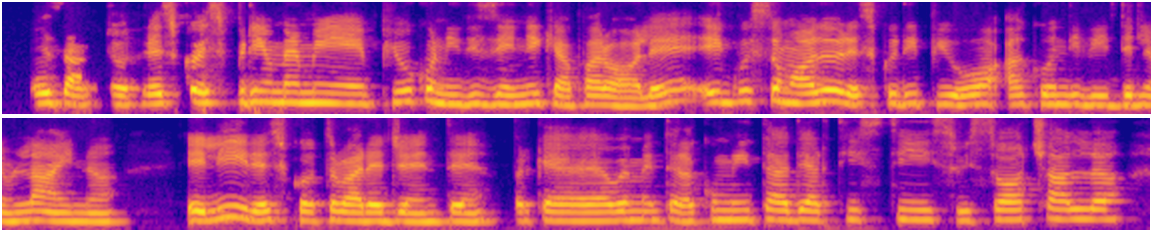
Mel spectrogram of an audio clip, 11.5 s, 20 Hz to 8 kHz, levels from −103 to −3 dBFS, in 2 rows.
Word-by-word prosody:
Esatto 205 -4 +2
riesco 220 +5 +3
a 260 - +6
esprimermi 240 -3 +1
più 250 +5 -2
con 285 -6 +2
i 210 - 0
disegni 210 +1 -1
che 215 - 0
a 185 - -1
parole, 195 +7 +1
e - - +1
in 240 - 0
questo 270 +3 0
modo 235 +3 +5
riesco 205 -1 +1
di 220 +1 -6
più 210 -3 -1
a 210 -1 -3
condividerli 205 -1 -1
online 185 -2 -1 0.3
e 205 - +5
lì 250 +5 0
riesco 200 0 +1
a 195 - -2
trovare 195 -2 +4
gente, 185 0 -1
perché 195 -1 -1
ovviamente 205 +1 -1
la 185 -2 -1
comunità 215 +2 -2
di 220 - -1
artisti 220 +1 -6
sui 205 -1 -7
social 225 +2 -2
210 Hz, 185 wpm, -19 LUFS, 195-225 Hz, 0.3 s, a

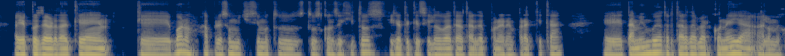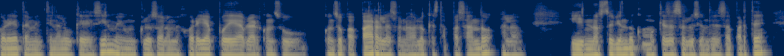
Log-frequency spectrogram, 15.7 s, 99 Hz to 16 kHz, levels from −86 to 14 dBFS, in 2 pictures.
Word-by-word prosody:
Oye, 110 0 +5
pues 110 -1 +4
de 105 - +9
verdad 100 0 +5
que 105 -3 +4 0.2
que, 95 -2 0
bueno, 135 -1 +2
aprecio 110 -2 -1
muchísimo 115 +1 -2
tus 100 -4 -4
tus 105 -3 -5
consejitos. 115 +3 -3
Fíjate 105 -1 -2
que - - -3
sí 95 - -5
los 100 0 +1
voy 100 - +3
a - - -6
tratar 100 0 0
de 100 - -1
poner 95 -1 -2
en 95 - -3
práctica, 110 +4 -3 0.4
eh, 95 -1 +1
también 110 +5 +4
voy 135 - +7
a - - -3
tratar 115 -4 +1
de 115 - +4
hablar 115 -1 +1
con 105 -1 +1
ella. 120 -3 +5
A 110 - -4
lo 95 - 0
mejor 90 +3 -1
ella 105 0 +3
también 95 -2 -3
tiene 100 +1 -4
algo 95 -1 -2
que 95 - -2
decirme. 125 +9 0
Incluso 100 0 -2
a - - 0
lo 95 - -2
mejor 95 +2 -3
ella 100 0 +4
puede 95 -2 +1
hablar 95 0 0
con 100 - -4
su 95 +2 -7
con 105 - -3
su 105 - -1
papá 95 +5 +4
relacionado 95 -4 0
a - - -3
lo 95 - -1
que - - -14
está - - -12
pasando, 125 +8 -2
a 110 - -5
lo 95 -1 -6 0.4
y 100 -2 +2
no 95 0 +2
estoy 100 +3 0
viendo 100 +1 +3
como 95 -2 -4
que 95 - -2
esa 100 - +2
solución 95 -1 -1
de 95 - -3
esa 95 +3 -4
parte. 125 +7 -1
100 Hz, 275 wpm, -24 LUFS, 95-110 Hz, 0.4 s, de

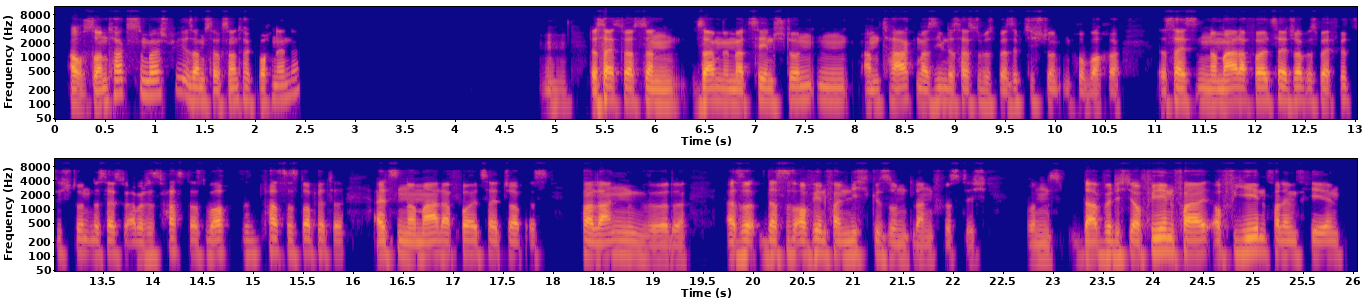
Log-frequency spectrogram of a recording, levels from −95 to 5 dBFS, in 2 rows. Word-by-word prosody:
Auch - - +6
sonntags 120 +13 +2
zum 165 - -5
Beispiel, 160 +2 -1
Samstag, 110 -4 0
Sonntag, 115 -1 -3
Wochenende? 130 +9 -4 2.4
Mhm. 100 0 -13 0.2
Das 95 - +3
heißt, 115 -1 +6
du - - +6
hast 110 -1 0
dann, 105 0 0
sagen 110 +4 +5
wir 105 - -3
mal, 105 -1 +2
10 110 +1 -2
Stunden 115 +1 -5
am 100 +1 -3
Tag 115 +3 +3
mal 105 -2 0
7, 110 +3 -9
das 105 - -5
heißt, 100 -1 -1
du 105 - -13
bist 95 0 -11
bei - - -3
70 105 0 -12
Stunden 100 -1 -9
pro 90 - -7
Woche. 90 - -1 0.4
Das - - -8
heißt, 110 0 +4
'n 110 - -6
normaler 110 +2 +6
Vollzeitjob 115 0 +3
ist 110 -1 -10
bei - - +1
40 120 -2 -11
Stunden, 120 +1 -8
das 110 -1 -7
heißt, 110 -1 -1
du - - -4
arbeitest 100 0 -6
fast 125 0 -3
das 110 -2 -5
Wo 115 +1 +2 0.4
fast 125 -2 0
das 110 -2 -8
Doppelte, 110 -2 -3 0.3
als 105 -1 +1
'n 110 - -4
normaler 100 +1 +4
Vollzeitjob 105 -2 -2
es 95 +1 -14 0.3
verlangen 100 -1 +2
würde. 90 0 -3 0.4
Also, 115 +3 +2
das 105 +1 -1
ist 110 - -8
auf 110 +1 +3
jeden 115 -3 0
Fall 105 - 0
nicht 105 0 -7
gesund 95 -3 -9
langfristig. 85 0 -8 0.4
Und 90 -1 -10
da 100 +1 +3
würde 110 -2 -1
ich 100 - -8
dir - - +4
auf - - -3
jeden 125 0 +5
Fall 110 +1 +5
auf 105 +2 -3
jeden 125 +2 +1
Fall 110 - -1
empfehlen, 105 0 -4
110 Hz, 180 wpm, -25 LUFS, 100-115 Hz, 2.4 s, Auch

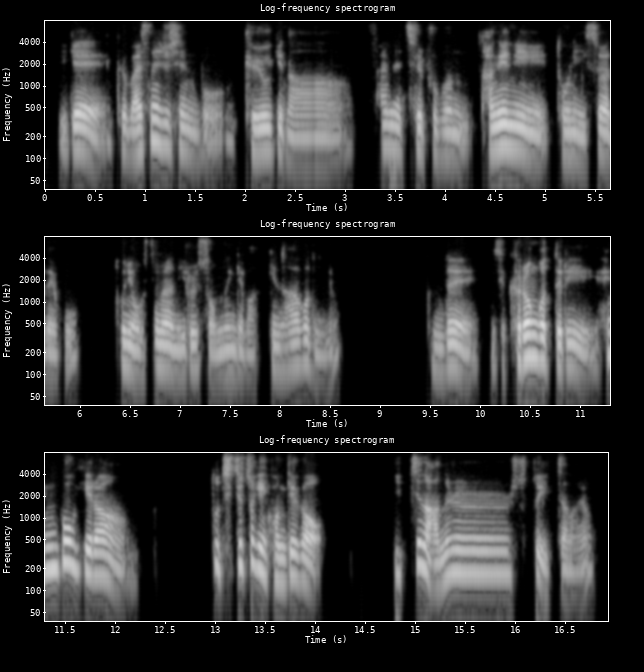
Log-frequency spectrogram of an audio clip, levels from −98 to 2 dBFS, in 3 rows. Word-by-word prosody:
이게 140 -3 +2
그 130 - -4
말씀해 130 +9 +1
주신 135 -6 -4
뭐 195 - -8 0.2
교육이나 100 -7 -2 0.4
삶의 145 -3 -3
질 130 - -1
부분 115 -2 -5
당연히 135 -5 +3
돈이 115 -2 -4
있어야 115 +3 -1
되고 100 -2 -7 0.4
돈이 135 -3 +1
없으면 120 +2 0
이룰 125 +3 -4
수 100 - -7
없는 105 +3 -5
게 - - -5
맞긴 120 +5 -10
하거든요. 130 -8 -5 0.9
근데 120 -3 0 0.2
이제 - - -13
그런 175 +1 +8
것들이 130 -8 +2
행복이랑 195 -5 +4 0.9
또 220 - -2
직접적인 210 -1 +3
관계가 150 +1 +3 0.8
있진 205 +6 +1
않을 175 +5 +1
수도 180 - -5
있잖아요. 105 - -7
130 Hz, 270 characters per minute, -24 LUFS, 115-170 Hz, 0.9 s, 그런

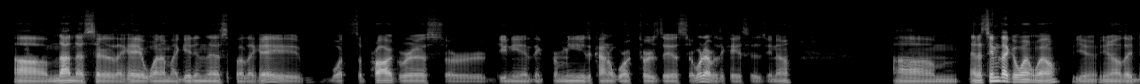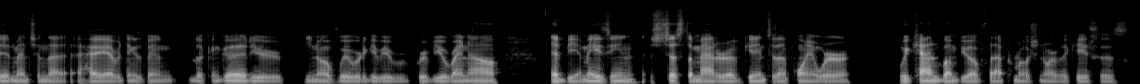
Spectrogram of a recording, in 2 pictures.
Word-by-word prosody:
Um, 75 -1 +4
not 90 0 +8
necessarily, 80 -2 0
"Hey, 80 -1 +3
when 80 +1 0
am 75 -1 -2
I 75 - -4
getting 80 +1 -2
this?" 80 0 -1
But, 75 - -5
like, 75 -2 -4
"Hey, 75 -2 0 0.3
what's - - -8
the - - -8
progress? 85 -2 +2
Or 70 0 -7
do - - -5
you 75 - -3
need 75 0 -4
anything 70 - -7
from 75 0 -7
me 85 0 -2
to 80 - -6
kinda 80 -2 0
work 80 +1 -2
towards 80 -3 -3
this," 80 -1 -3
or - - -4
whatever - - +5
the - - -9
case 70 0 -8
is, 70 - -11
you 70 - -9
know? 85 +4 -4 1.0
Um, 75 -3 -2
and 85 - +3
it - - +3
seemed 165 +1 +8
like 155 - +11
it - - +7
went 110 -2 +6
well. 85 +8 +3
You 75 -1 -5
you 75 - -3
know, 75 0 +1
they 75 -1 0
did 75 +1 0
mention 75 0 -3
that, 70 -1 -2 0.2
"Hey, 75 -1 +2
everything's 70 0 -3
been 70 +2 -7
looking 75 - -6
good. 90 +1 +4
You're 70 -2 -2 0.2
you 75 - -6
know, 75 -1 -1
if 70 - -8
we 75 0 0
were 75 0 -1
to 75 - -5
give 75 -1 -4
you 70 -1 -1
a - - -10
r 70 - -13
review 75 0 -1
right 75 0 0
now, 80 +1 +1 0.5
it'd 75 -3 +4
be 75 -1 0
amazing. 80 0 0
It's - - -5
just - - +2
a - - +5
matter 75 -1 +3
of 70 -1 -3
getting 75 -2 0
to - - -7
that - - -2
point 70 -2 0
where 70 -1 0 0.5
we - - +2
can 85 -2 +5
bump 70 -2 +1
you 75 -1 +2
up 70 - -4
for - - -3
that - - 0
promotion," - - -7
or - - -5
whatever 70 0 -6
the 70 - -7
case 70 - -7
is. 70 -2 -9
75 Hz, 245 wpm, -27 LUFS, 70-80 Hz, 1.0 s, like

